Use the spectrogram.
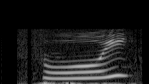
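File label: "fui2", Cantonese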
